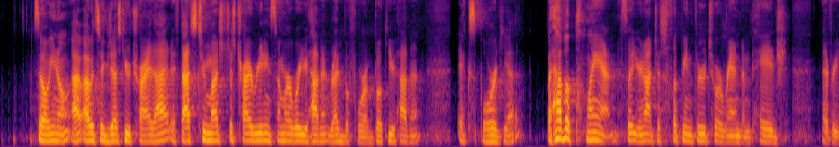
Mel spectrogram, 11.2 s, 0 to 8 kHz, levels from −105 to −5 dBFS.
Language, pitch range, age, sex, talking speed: English, 130-160 Hz, 20-39, male, 235 wpm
